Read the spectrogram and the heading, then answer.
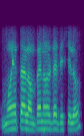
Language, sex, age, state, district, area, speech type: Assamese, male, 18-30, Assam, Barpeta, rural, conversation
